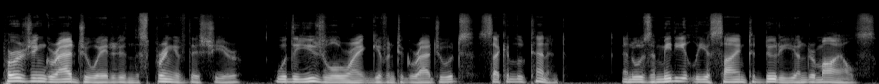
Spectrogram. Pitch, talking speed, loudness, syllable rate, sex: 105 Hz, 170 wpm, -22 LUFS, 5.6 syllables/s, male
